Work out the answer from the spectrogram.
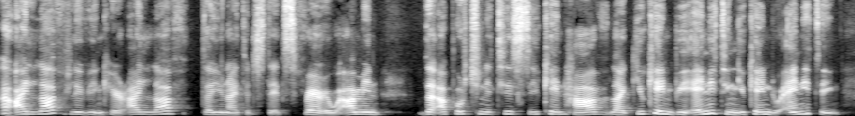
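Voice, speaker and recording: A woman in her thirties from Ethiopia with an Ethiopian accent, a guest speaking casually, hesitating with "um" and laughing softly. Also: mid-range voice, moderate pace. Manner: warm, hesitant, frequent "um" and soft laughs. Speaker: guest, small business owner. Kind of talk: casual interview chat.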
